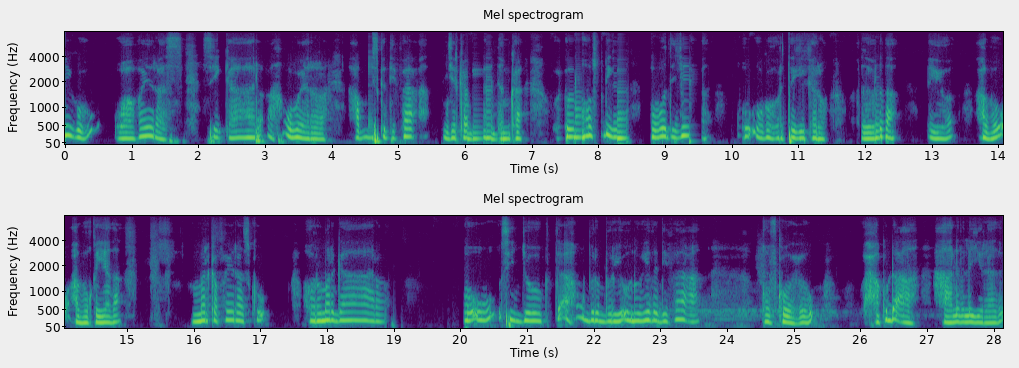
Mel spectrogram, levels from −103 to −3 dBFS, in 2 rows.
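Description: From 4.56 to 8.93 s the speech turns choppy and robotic, with pieces repeatedly missing. This is repeated packet loss: about two dozen holes, the longest 138 ms, were patched by extending the last sound, filling 28% of that stretch.

Two bursts of packet loss follow, at 9.29 to 9.38 s and 9.42 to 9.57 s. Each sounds like a held buzz or fading hiss before the speech jumps ahead. Runs of 80 and 120 ms were lost and replaced by the continued, decaying last sound.

Brief smears or wobbles come at 9.95 to 10.00 s, 10.12 to 10.17 s and 10.23 to 10.27 s. These are short concealed packet losses of 20 to 40 ms, each bridged by extending the previous sound and blending back into the real audio.

The robotic choppiness of repeated packet loss returns from 10.77 to 12.40 s, with gaps of at most 43 ms covering 21% of that span. It comes back from 18.80 to 20.12 s, where gaps up to 122 ms cover 39%. 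Throughout the clip, nothing is heard above 8 kHz, which fits a G.722 call path at 64 kbps.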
